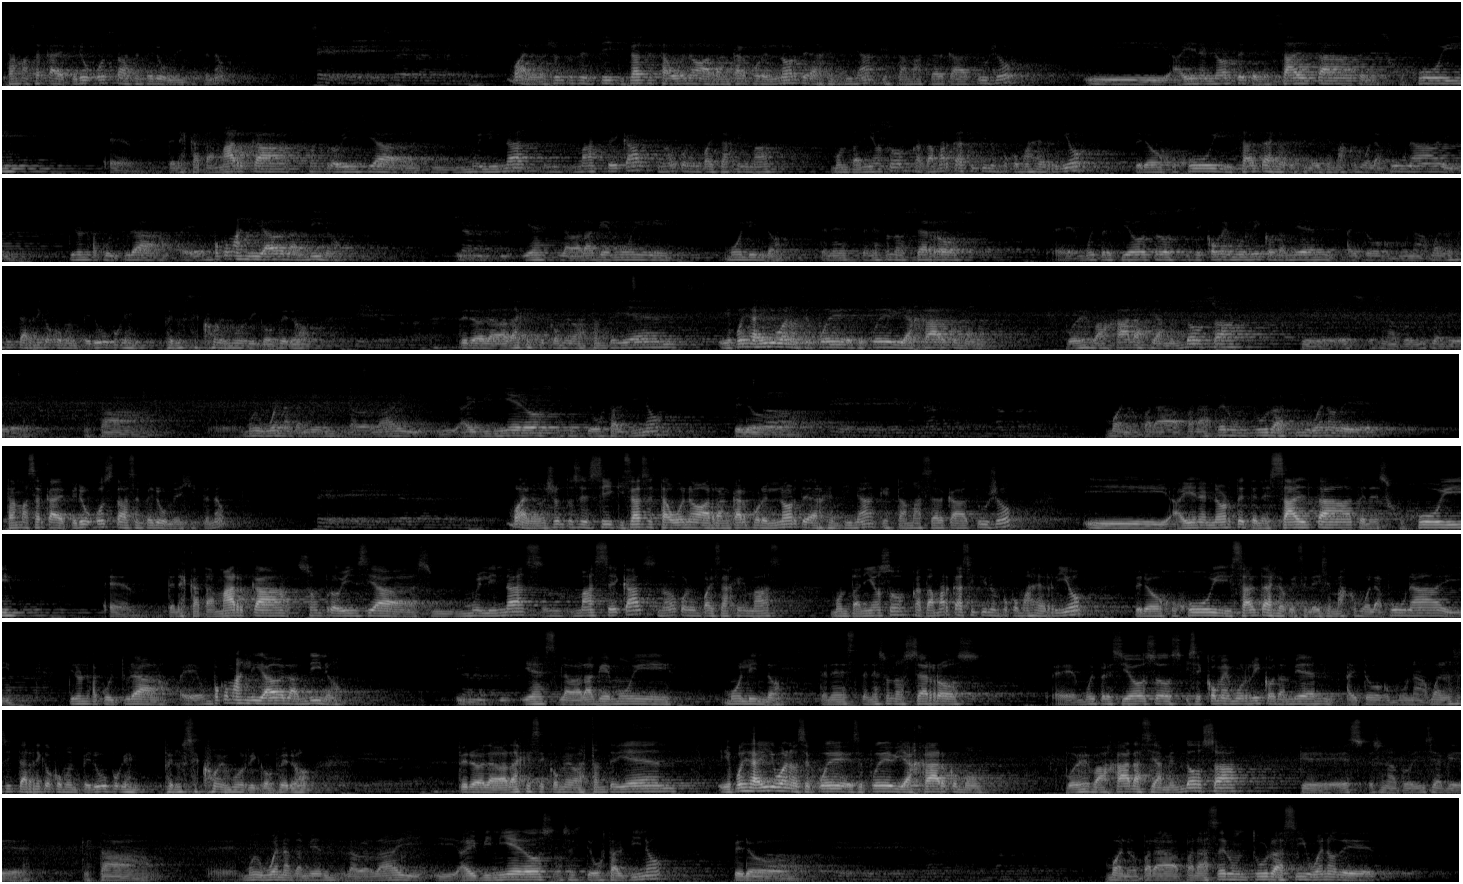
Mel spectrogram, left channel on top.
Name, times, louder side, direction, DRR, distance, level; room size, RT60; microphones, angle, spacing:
voice 1, 0.0-2.3 5.0-10.5 10.8-14.7 15.7-22.6 22.9-25.5 25.9-29.4 29.8-32.7 33.7-35.9 36.4-39.0 39.7-47.3 48.3-53.7 54.4-56.2 56.8-58.7 59.2-59.9 60.4-65.1 65.7-66.3 69.4-72.1, right 5 dB, 85° right, 0.5 m, -37 dB
voice 2, 3.1-4.8 33.7-34.1 47.2-48.4 66.0-69.1, equal, 80° left, 2.6 m, -55 dB
sound 1, 48.5-62.4, left 2 dB, 55° left, 2.1 m, -60 dB
15.0 x 10.5 x 3.1 m
head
